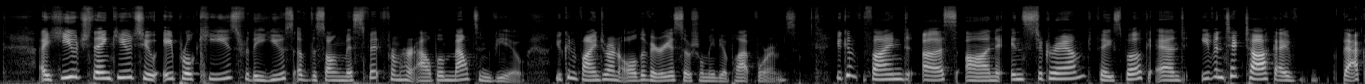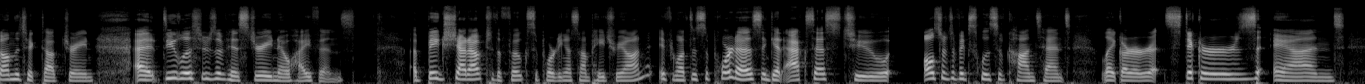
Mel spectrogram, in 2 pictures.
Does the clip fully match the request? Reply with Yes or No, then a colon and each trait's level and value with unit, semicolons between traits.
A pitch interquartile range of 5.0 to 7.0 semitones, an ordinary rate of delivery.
Yes: wide, 5.6 semitones; average, 180 wpm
